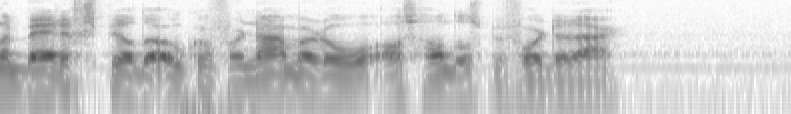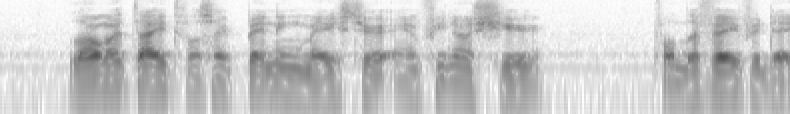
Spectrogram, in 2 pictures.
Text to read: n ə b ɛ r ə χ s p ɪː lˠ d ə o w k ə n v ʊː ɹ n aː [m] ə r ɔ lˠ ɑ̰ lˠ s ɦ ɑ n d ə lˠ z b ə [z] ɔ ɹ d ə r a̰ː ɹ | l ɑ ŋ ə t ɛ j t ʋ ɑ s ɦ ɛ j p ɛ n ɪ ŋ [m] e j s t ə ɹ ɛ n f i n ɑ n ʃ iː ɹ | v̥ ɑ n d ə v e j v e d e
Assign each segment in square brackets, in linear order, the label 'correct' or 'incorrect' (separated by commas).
correct, incorrect, correct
